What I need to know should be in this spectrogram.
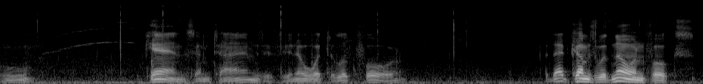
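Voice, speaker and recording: An actor playing a terse, courteous cavalry captain in a 1950s radio western, on a noisy old recording. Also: male voice, deep voice, animated, warm tone. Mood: calm, courteous. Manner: measured, laconic, courteous. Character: steady, terse frontier cavalry captain, male.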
